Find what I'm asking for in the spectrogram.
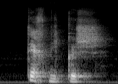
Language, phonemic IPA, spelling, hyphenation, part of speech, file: Dutch, /ˈtɛx.niˌkʏs/, technicus, tech‧ni‧cus, noun, Nl-technicus.ogg
- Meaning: a technician, a technical expert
